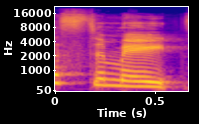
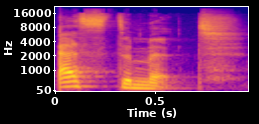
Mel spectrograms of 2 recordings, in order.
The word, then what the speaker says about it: estimate: Um, as a verb, by the way, when you say estimate, the pronunciation changes a little bit. A little bit. Yeah. So, you would uh estimate. I estimate something something.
